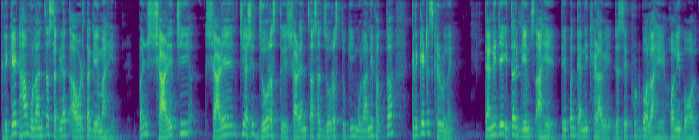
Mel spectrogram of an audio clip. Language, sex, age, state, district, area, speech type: Marathi, male, 30-45, Maharashtra, Wardha, urban, spontaneous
